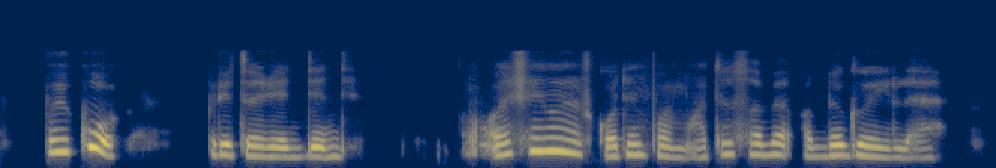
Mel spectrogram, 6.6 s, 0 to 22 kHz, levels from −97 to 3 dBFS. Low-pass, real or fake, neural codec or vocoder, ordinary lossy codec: 7.2 kHz; fake; codec, 24 kHz, 1.2 kbps, DualCodec; MP3, 64 kbps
